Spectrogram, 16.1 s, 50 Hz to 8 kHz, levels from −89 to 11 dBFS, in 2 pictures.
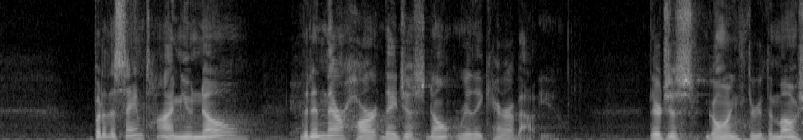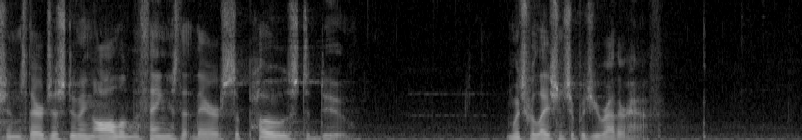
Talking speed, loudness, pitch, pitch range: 160 wpm, -29 LUFS, 120 Hz, 105-125 Hz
